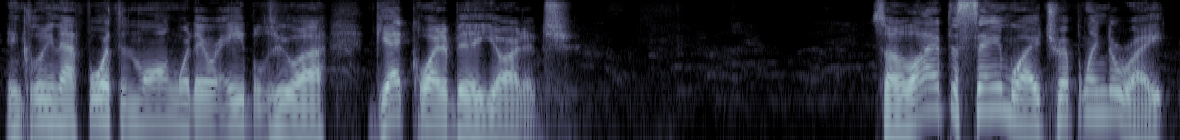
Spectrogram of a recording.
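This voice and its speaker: A man calling play-by-play for a football game, building excitement as the plays unfold. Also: mid-range voice, normal speed, long pauses, dry recording, dull audio. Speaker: play-by-play announcer. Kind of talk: sports play-by-play commentary.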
